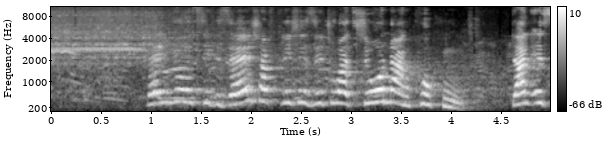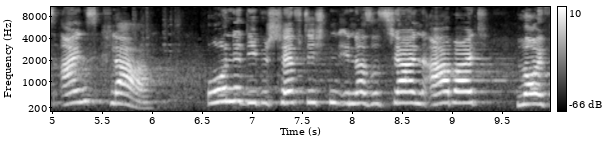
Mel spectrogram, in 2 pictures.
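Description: A man speaks with animation through a loudspeaker.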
